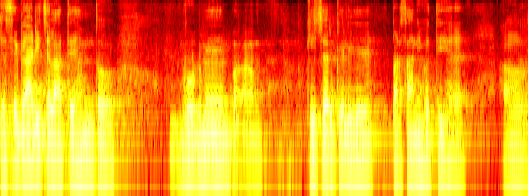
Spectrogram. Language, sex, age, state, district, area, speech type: Hindi, male, 45-60, Bihar, Samastipur, urban, spontaneous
